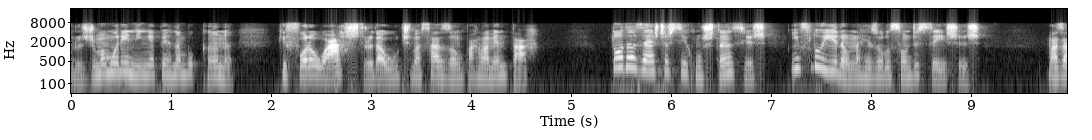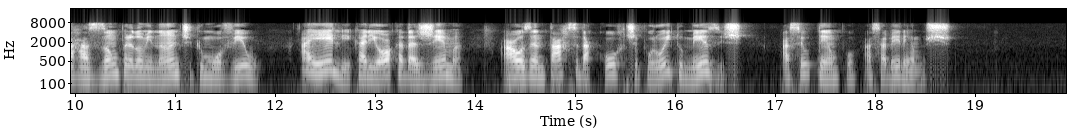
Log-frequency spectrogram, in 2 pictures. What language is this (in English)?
Portuguese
